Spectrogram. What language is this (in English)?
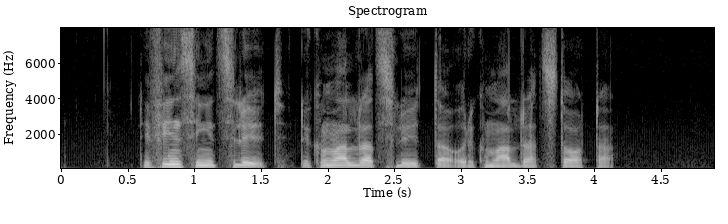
Swedish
